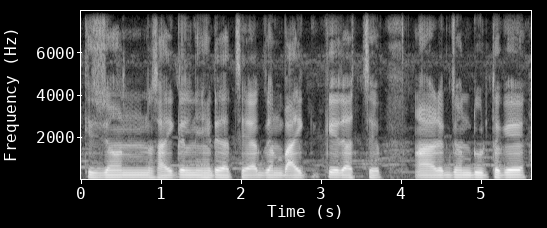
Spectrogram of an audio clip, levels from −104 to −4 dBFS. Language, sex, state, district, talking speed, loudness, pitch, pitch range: Bengali, male, West Bengal, Paschim Medinipur, 150 wpm, -16 LUFS, 105 Hz, 105-110 Hz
